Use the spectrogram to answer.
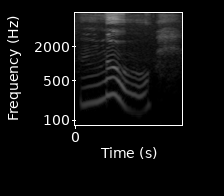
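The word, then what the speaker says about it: mu: to write that cursive letter Lambda next follows moo uh again moo very common letter and um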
